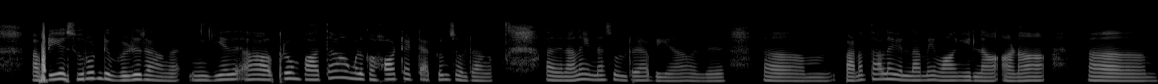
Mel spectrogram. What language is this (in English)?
Tamil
